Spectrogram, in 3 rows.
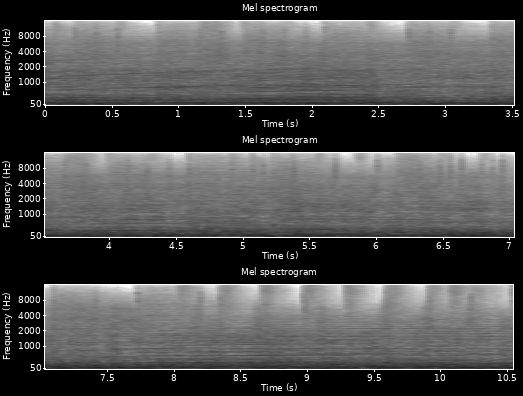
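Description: Ducati Diavel V4 muscle motorcycle ridden on the road, a loud continuous engine drone with rising and shifting pitch as the rider accelerates, plus wind noise, alone without talk.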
